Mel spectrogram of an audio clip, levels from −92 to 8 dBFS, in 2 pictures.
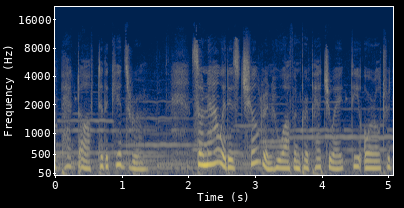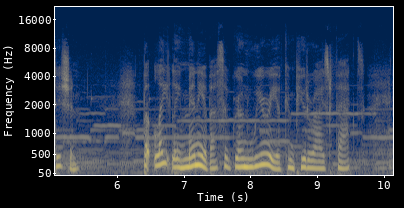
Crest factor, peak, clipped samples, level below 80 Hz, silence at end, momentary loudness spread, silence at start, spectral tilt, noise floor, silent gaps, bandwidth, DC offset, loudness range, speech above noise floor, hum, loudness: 14 dB; -6 dBFS; under 0.1%; -48 dBFS; 0 s; 14 LU; 0 s; -7.5 dB/octave; -43 dBFS; none; 9.8 kHz; under 0.1%; 6 LU; 23 dB; none; -21 LUFS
